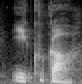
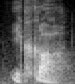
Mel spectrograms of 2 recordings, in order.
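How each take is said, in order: First: "ikuka" with every vowel fully voiced; wrong ikuka. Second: "ikuka" with the u devoiced, almost "ikka". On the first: Teacher showing the wrong way: "ikuka" with a full u. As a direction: say "ikuka" as three clear syllables, i-ku-ka. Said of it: "pronounced quickly would be". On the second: Teacher showing the right way: "ikuka" with a silent u. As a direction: whisper away the u in "ikuka". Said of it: "said quickly is not ... but". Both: Shown as a demonstration.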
